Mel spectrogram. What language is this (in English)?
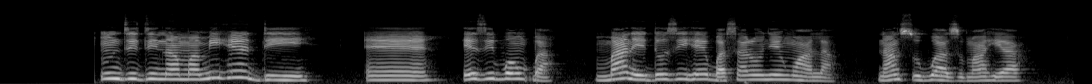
Igbo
